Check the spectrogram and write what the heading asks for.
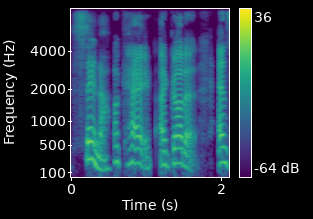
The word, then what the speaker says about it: cena: previous episode, cena, dinner, they might pronounce it like cena, for example, cena, in some regions like in Madrid, while in Latin America, the same C is pronounced like an S, as we learned in the previous episode. So it would be cena.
